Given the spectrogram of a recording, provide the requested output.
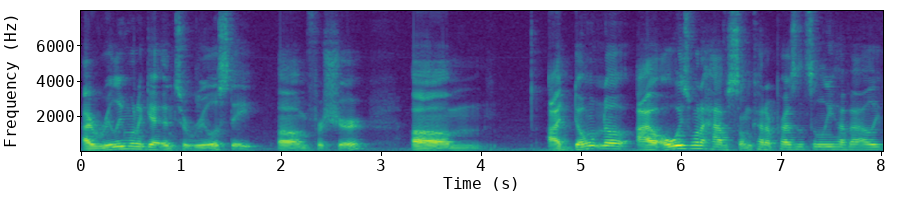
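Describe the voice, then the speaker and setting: Heard with audible room echo, a man with an American accent talks at a medium pitch and moderate pace, his intonation lively. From Pennsylvania, Bethlehem area. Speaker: photographer and entrepreneur. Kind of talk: casual chat.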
